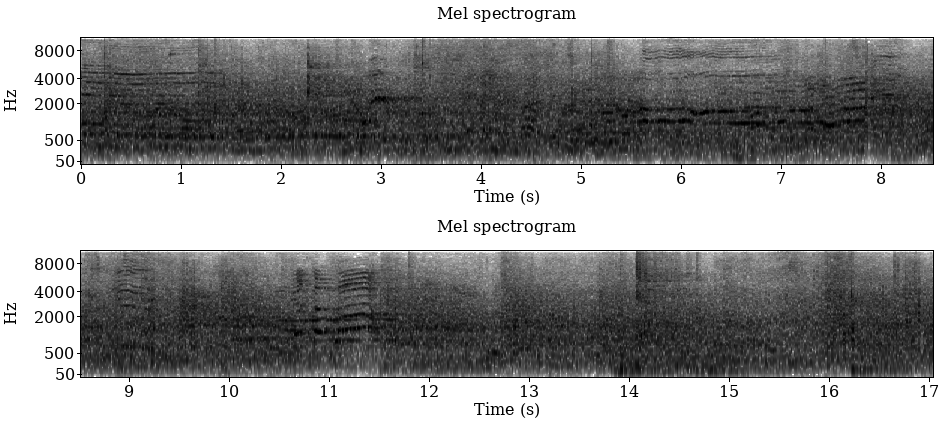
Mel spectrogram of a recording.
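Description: Skates scrape and carve across ice in a large echoing rink.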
